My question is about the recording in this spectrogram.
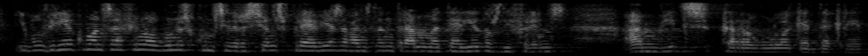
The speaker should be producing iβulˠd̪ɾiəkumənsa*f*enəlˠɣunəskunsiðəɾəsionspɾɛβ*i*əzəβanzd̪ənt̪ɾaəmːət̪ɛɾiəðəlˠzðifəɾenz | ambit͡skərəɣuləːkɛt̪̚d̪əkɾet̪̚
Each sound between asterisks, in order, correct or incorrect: correct, correct

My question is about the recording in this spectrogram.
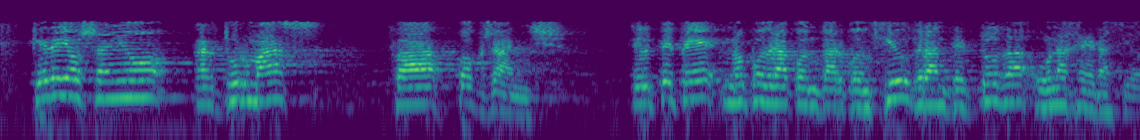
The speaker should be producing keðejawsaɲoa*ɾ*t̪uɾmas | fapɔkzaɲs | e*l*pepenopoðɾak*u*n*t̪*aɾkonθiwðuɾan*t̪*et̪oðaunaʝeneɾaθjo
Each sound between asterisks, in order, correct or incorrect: correct, correct, incorrect, correct, correct

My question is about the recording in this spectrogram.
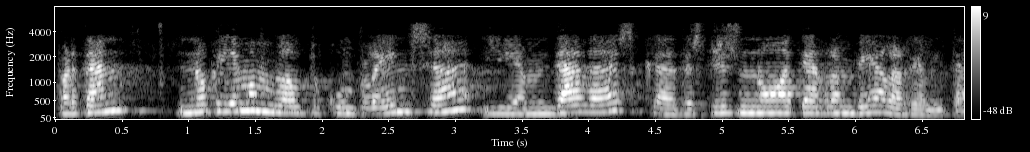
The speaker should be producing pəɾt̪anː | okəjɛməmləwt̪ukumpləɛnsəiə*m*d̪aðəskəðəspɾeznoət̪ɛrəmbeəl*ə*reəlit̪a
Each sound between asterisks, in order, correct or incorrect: correct, correct

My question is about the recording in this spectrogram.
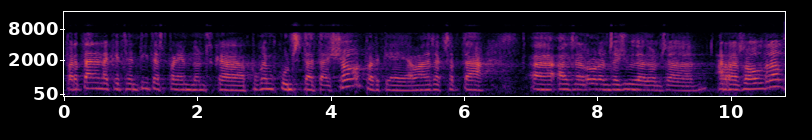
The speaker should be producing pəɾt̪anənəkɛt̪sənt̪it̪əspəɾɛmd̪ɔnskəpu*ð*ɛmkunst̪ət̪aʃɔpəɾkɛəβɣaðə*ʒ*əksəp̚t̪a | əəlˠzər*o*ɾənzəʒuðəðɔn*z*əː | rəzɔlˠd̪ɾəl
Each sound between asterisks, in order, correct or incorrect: incorrect, incorrect, correct, correct

